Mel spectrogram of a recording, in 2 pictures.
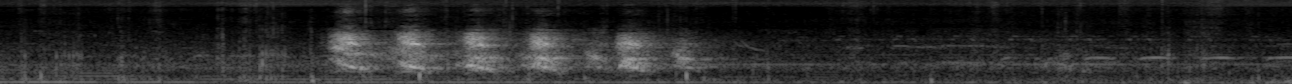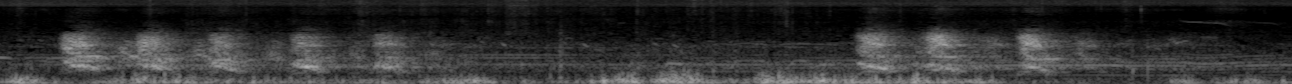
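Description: A bird calling three times, each a quick run of four or five harsh, repeated, fowl-like notes: about two seconds in, near the middle and near the end. Low irregular thuds sound under the second and third runs.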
